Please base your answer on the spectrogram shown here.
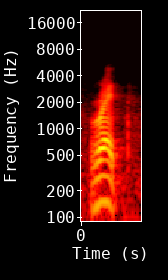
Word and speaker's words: read: to read read now what is the past simple of to read LCA red red red so every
